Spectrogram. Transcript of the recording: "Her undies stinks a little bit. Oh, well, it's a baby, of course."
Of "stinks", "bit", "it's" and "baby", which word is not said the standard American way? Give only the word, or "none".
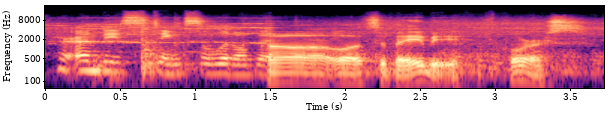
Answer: bit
